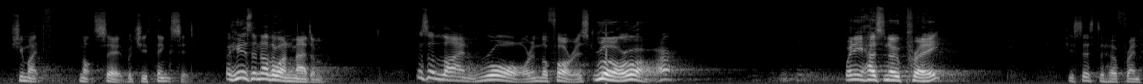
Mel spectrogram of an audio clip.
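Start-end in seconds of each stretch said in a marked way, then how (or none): 2.3-5.9 loud, high open-air preaching; preacher's shout. Retold or imitated. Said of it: "says the preacher". 5.9-6.8 loud growling roar, roar; hammed-up lion roar; lion roar imitation. 8.4-9.4 loud, high open-air preaching; preacher's shout. Retold or imitated. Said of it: "says the preacher".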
